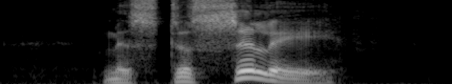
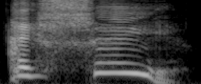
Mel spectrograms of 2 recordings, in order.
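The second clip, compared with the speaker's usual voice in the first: very high squeaky Mister Nonsense; high silly voice; 3 dB louder than usual. Acted. Narrator voicing Mister Nonsense, high and squeaky. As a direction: pipe it up like a daft little man.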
